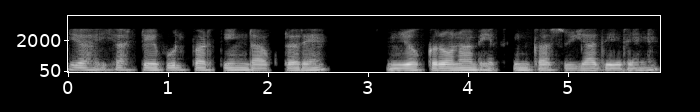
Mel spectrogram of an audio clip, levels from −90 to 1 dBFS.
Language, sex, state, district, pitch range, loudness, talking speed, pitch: Hindi, male, Bihar, Jamui, 100-115 Hz, -22 LUFS, 150 wpm, 110 Hz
